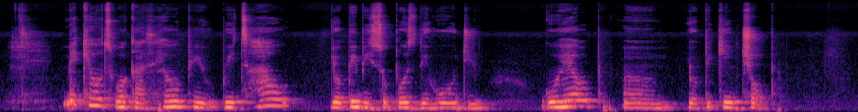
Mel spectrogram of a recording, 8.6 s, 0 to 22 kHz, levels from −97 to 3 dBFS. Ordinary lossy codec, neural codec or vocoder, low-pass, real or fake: none; vocoder, 44.1 kHz, 128 mel bands every 512 samples, BigVGAN v2; 19.8 kHz; fake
